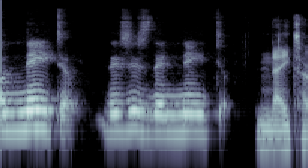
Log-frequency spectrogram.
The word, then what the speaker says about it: NATO: NATO, not NATO, NATO.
